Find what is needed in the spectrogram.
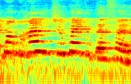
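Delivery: high, quick amazed question. Retold or imitated. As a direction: daughter surprised her mother arrived so fast, high and quick. Granddaughter amazed at quick arrival.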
